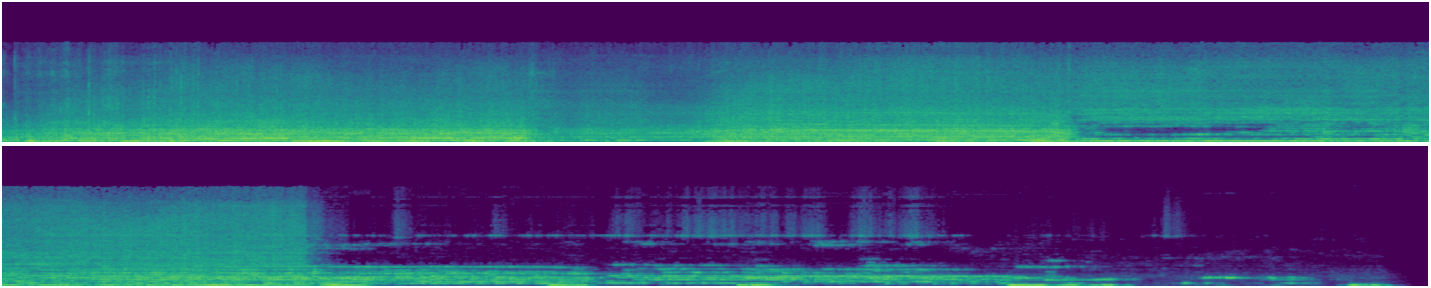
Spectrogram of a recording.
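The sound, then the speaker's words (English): A blender roars loudly and continuously, with its plunger in use, its motor pitch shifting up and down as ice, bananas and thick liquid churn into a green shake, with brief surges and stutters before sputtering to a stop near the end. “And I am gonna need the plunger for this one, so let's give it a whirl and see where it goes.”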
